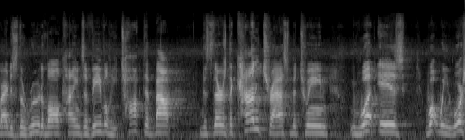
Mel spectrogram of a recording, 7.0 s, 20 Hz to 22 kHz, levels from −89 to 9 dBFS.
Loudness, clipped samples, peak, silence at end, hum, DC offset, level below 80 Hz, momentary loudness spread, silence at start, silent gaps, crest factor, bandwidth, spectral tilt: -28 LUFS; under 0.1%; -6 dBFS; 0 s; none; under 0.1%; -72 dBFS; 12 LU; 0 s; none; 22 dB; 16 kHz; -2.5 dB/octave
